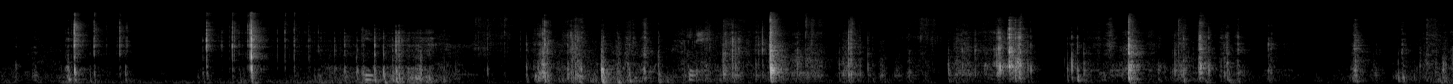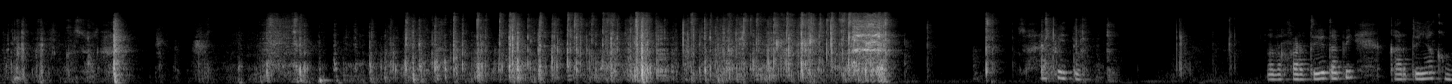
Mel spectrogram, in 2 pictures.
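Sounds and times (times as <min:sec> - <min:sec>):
packaging tearing: 0:02.1 - 0:06.5, 0:07.2 - 0:10.4, 0:17.2 - 0:23.6
packaging rustling and crackling: 0:02.1 - 0:12.8, 0:13.5 - 0:15.7, 0:16.5 - 0:23.6.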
